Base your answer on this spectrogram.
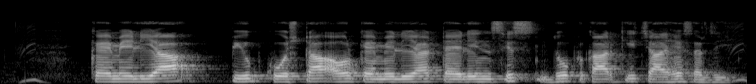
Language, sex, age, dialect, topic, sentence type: Hindi, male, 18-24, Awadhi Bundeli, agriculture, statement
